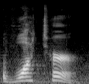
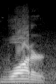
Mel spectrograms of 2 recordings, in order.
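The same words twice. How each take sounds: First: The middle T is said clearly. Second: The middle T is softened and flapped. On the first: The speaker calls it right. "There's a T in there" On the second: The speaker calls it wrong. "most people say it like water"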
